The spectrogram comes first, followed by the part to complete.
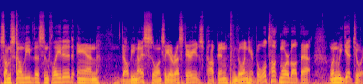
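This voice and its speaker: Delivery is very fast. An American accent is heard. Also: man, medium pitch for a man, ordinary pitch variation. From Texas. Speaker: automotive and outdoors YouTuber. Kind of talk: product review vlog. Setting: inside a truck cab. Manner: casual, conversational.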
